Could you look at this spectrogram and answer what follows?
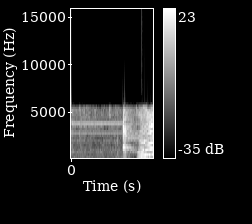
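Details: Newborn baby boy sneezing: a single sharp, tiny sneeze in a quiet room, followed by a brief voiced sound.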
